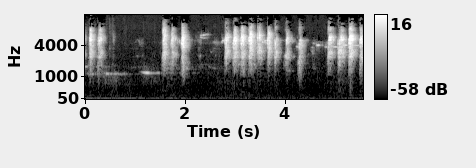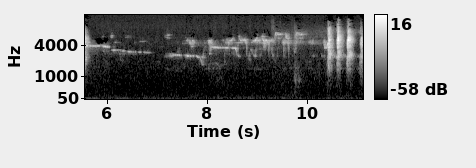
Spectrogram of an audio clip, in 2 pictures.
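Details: A newly arrived, very active male budgie in an indoor flock on its first day at a new home, December 2013, gives bursts of harsh buzzy pulses alternating with thin rising and falling whistles, then a final buzzy series.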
